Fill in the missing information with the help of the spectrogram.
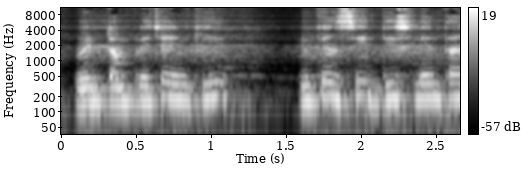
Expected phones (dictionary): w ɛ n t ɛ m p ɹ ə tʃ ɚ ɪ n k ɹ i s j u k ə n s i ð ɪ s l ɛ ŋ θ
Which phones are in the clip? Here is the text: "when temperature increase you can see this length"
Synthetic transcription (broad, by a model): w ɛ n t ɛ m p ɹ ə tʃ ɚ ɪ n k i j u k ə n s i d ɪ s l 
